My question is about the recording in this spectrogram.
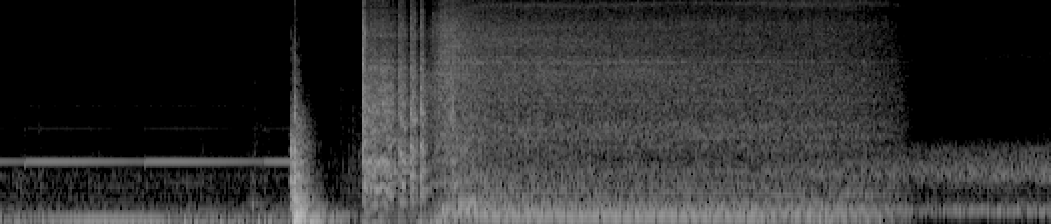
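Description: A pickup truck's door slams shut, sharply, about three seconds in, cutting off a steady high beeping tone. A moment later the engine cranks briefly, catches and runs steadily, then falls away to a hiss near the end.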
